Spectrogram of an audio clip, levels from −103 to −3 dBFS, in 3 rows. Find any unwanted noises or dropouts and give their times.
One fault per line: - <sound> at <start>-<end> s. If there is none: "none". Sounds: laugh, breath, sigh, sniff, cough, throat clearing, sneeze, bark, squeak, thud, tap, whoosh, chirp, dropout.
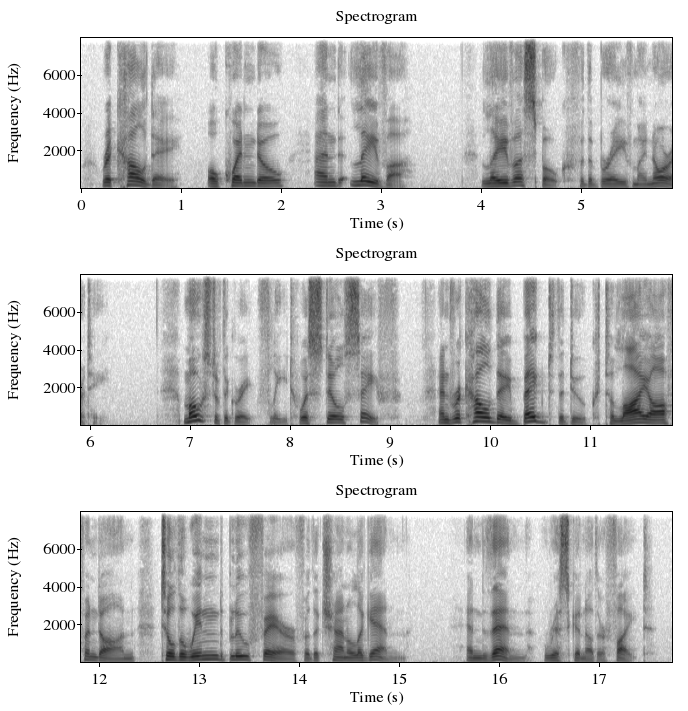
none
